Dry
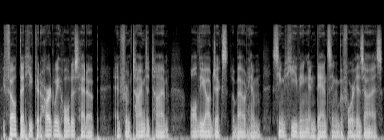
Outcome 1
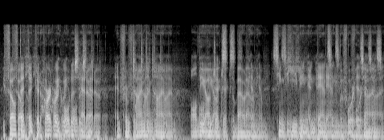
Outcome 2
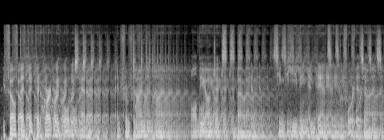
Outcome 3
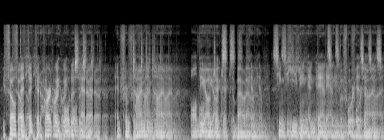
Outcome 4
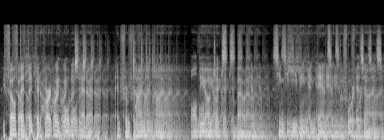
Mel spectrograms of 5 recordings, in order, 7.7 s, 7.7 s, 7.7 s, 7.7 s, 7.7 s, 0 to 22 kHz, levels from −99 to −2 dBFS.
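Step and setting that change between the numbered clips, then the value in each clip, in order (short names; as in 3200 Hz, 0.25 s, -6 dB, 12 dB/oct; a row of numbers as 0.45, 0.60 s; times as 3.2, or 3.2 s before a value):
feedback echo, feedback: 15, 56, 25, 38%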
